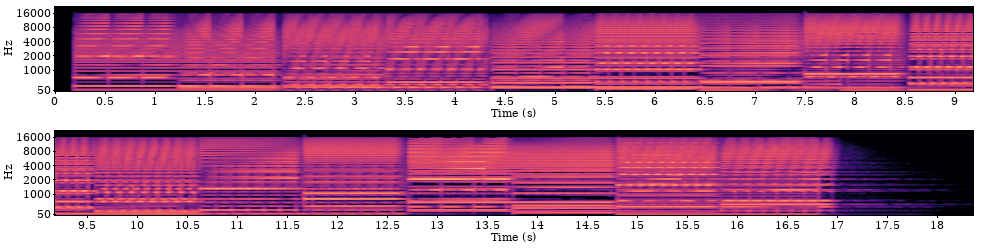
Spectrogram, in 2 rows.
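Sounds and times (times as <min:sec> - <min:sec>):
stochastic FM synthesizer tones: 0:00.2 - 0:18.1.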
